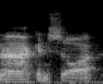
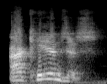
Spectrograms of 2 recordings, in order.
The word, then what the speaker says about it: Arkansas: Evidently, you don't see a lot of people from Massachusetts down in Arkansas.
